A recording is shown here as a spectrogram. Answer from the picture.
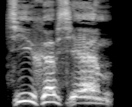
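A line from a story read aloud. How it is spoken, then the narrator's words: Loud voice breaking into wheeze. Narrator (Russian): перекрыл спорщиков новый голос, сорвавшись под конец на сиплый хрип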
